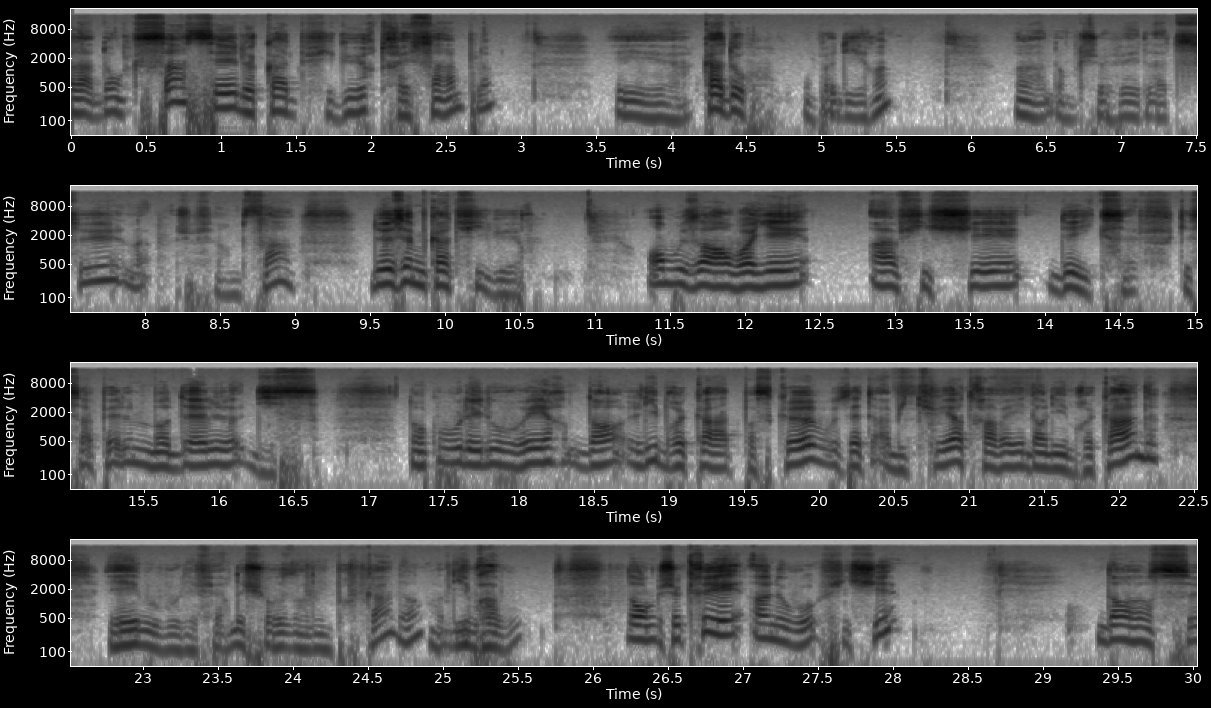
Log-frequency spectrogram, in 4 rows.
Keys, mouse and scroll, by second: 2.6 click, 5.9 click, 7.0 click, 8.2 click, 13.7 click, 18.0 click, 26.3 click, 27.5 click.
